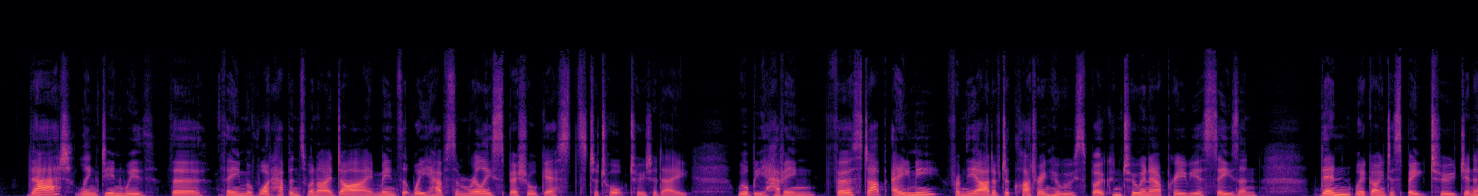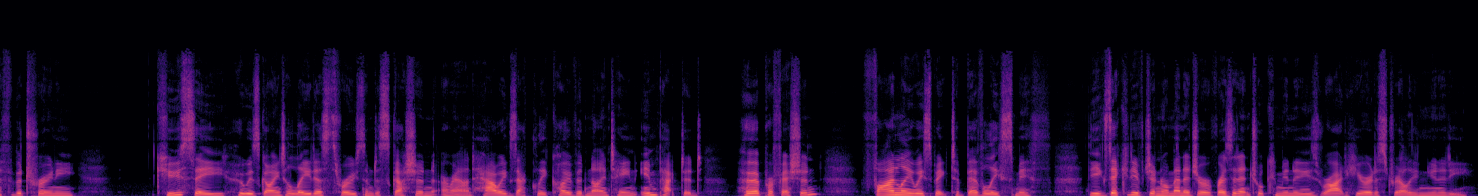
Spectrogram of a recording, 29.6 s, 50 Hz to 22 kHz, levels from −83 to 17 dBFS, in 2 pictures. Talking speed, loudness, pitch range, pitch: 175 wpm, -22 LUFS, 175-205 Hz, 185 Hz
